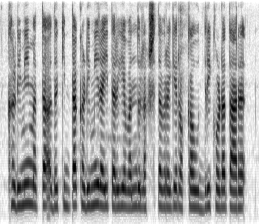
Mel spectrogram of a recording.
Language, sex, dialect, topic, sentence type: Kannada, female, Dharwad Kannada, agriculture, statement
